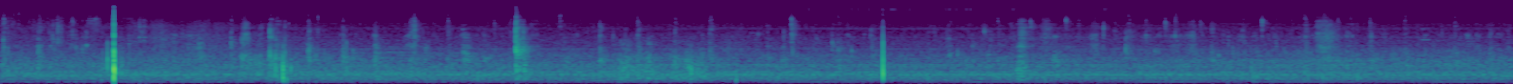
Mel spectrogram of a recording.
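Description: A dog eating from a stainless steel bowl: quiet chewing and licking, with a few sharp clinks against the metal, the loudest about a second in and others spread through the rest.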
